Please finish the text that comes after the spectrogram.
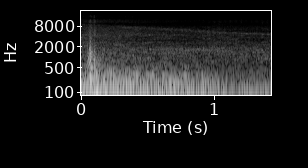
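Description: A Toyota Vigo engine with a remapped throttle gives a sharp rev, a quick rising burst that settles into a steady mid-pitched idle rumble, loud and close, no talking.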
